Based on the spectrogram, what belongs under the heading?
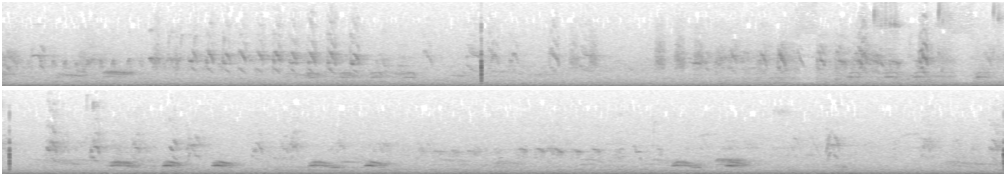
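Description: Birds calling: repeated high chirps and quick runs of twittering notes, joined in the second half by short groups of two or three harsher, lower calls, over a steady low background hum. Two sharp clicks stand out, about seven and fifteen seconds in.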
